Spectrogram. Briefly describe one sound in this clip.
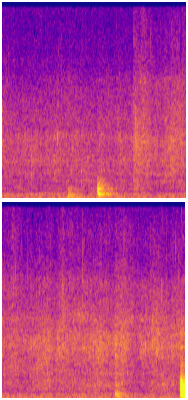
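A wooden spatula scrapes and taps against a frying pan.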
